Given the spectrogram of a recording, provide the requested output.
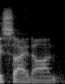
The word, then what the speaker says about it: Sidon: So CD Walter 226 says, I don't know how you pronounce it. Is it Sidon? I say Sidon.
